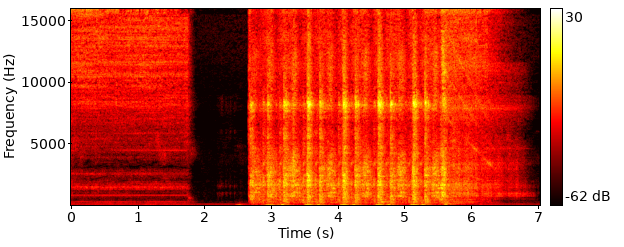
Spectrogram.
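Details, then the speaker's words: Ducati 749S, about 42,234 km, not started for several months: starter drags over slowly at about three labouring beats a second, then fades out without firing; weak cranking from a low battery, checking whether an error code appears. "[Applause] low battery see if the error code came up"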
